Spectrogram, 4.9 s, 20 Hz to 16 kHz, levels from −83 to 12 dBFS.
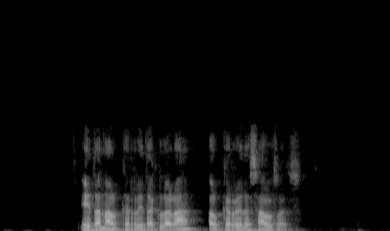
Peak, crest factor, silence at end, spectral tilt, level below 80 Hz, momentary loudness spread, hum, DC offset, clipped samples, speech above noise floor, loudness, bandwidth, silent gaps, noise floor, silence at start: -6 dBFS; 20 dB; 1.15 s; -6.5 dB/octave; -54 dBFS; 7 LU; none; under 0.1%; under 0.1%; 52 dB; -25 LUFS; 7.6 kHz; none; -76 dBFS; 1 s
